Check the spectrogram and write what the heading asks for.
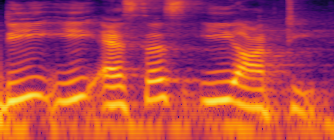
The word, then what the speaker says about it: dessert: Here, note the spelling D-E-S-S-E-R-T.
